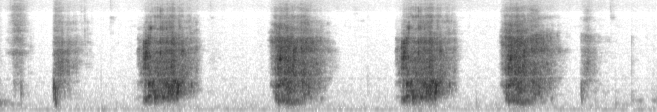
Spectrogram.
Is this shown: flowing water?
yes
